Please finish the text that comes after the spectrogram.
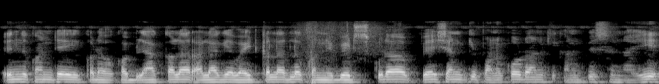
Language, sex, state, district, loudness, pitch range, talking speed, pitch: Telugu, male, Andhra Pradesh, Sri Satya Sai, -16 LUFS, 105-115 Hz, 135 wpm, 110 Hz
